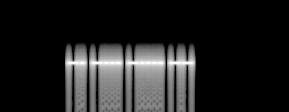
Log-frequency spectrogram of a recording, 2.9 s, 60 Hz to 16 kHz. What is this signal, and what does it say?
Morse code, heard as a keyed tone, about 40 wpm, 700 Hz. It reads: NB6M
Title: Call Signs Repeated 2x - 40wpm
